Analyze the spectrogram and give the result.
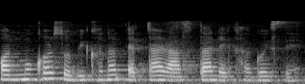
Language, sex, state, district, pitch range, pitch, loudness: Assamese, female, Assam, Sonitpur, 190-225 Hz, 205 Hz, -16 LUFS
